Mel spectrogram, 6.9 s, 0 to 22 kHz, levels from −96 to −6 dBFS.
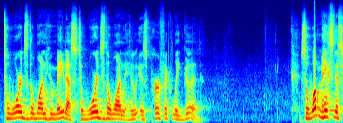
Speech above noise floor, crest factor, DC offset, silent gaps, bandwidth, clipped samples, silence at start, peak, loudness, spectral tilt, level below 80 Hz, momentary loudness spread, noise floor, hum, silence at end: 43 dB; 20 dB; under 0.1%; none; 15 kHz; under 0.1%; 0.1 s; 0 dBFS; -19 LUFS; -6 dB/octave; -62 dBFS; 12 LU; -62 dBFS; none; 0 s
